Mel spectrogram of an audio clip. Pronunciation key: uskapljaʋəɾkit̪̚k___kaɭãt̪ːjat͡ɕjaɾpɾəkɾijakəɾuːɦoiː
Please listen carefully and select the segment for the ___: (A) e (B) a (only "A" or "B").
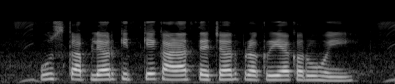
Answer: A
